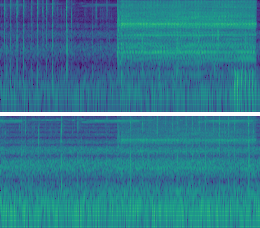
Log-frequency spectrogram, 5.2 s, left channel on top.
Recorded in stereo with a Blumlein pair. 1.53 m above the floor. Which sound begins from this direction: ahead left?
A camera shutter, at 2.3 s.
